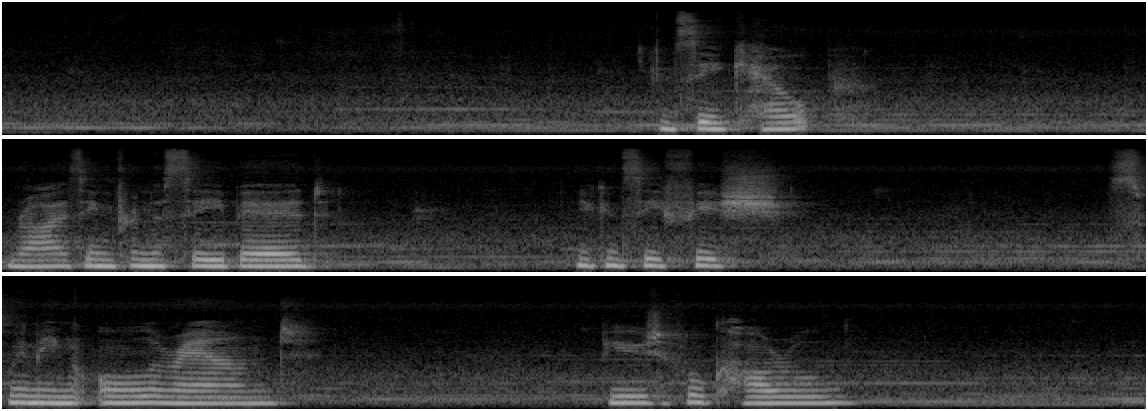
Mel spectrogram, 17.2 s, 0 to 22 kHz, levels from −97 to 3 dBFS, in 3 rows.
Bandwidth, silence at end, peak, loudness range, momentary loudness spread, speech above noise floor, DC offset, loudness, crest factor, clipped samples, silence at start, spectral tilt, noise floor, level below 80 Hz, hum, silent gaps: 15.5 kHz; 0 s; -26 dBFS; 5 LU; 23 LU; 24 dB; under 0.1%; -40 LUFS; 18 dB; under 0.1%; 0 s; -7 dB/octave; -63 dBFS; -86 dBFS; none; none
